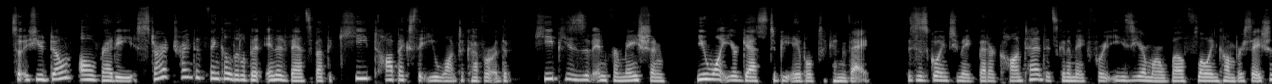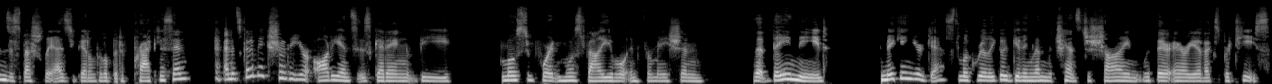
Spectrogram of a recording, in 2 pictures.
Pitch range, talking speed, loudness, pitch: 165-210 Hz, 240 wpm, -20 LUFS, 175 Hz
